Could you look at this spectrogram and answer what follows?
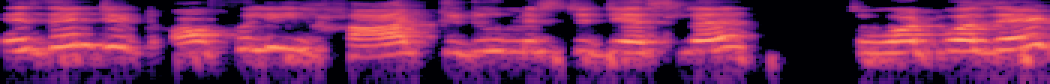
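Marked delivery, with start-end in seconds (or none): none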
